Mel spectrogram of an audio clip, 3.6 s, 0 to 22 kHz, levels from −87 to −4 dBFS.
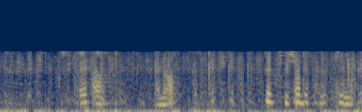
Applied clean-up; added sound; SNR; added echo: neural separator model SepFormer WHAMR!.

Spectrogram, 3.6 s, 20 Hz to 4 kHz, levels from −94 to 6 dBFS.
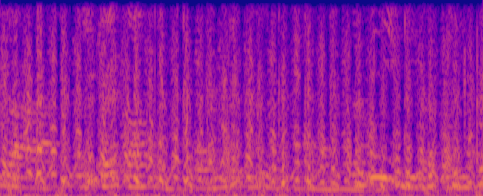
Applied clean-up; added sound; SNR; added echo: none; Zipper (clothing); -2 dB; reverberation time 0.3 s.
